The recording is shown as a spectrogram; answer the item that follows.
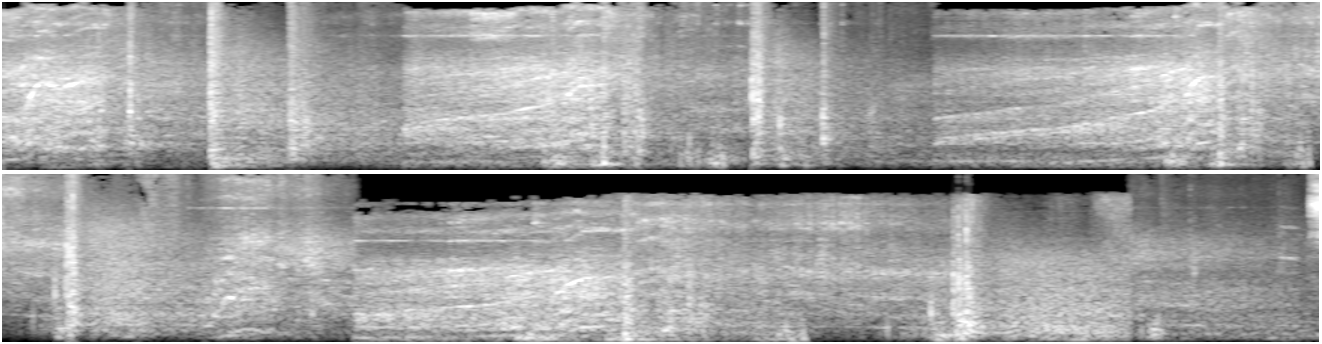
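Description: Traxxas Hoss RC monster truck driving hard: its electric motor whine rises in pitch four times as the throttle is gunned. Several sharp knocks and clatters come in between, as the truck hits and lands on the ramps.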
